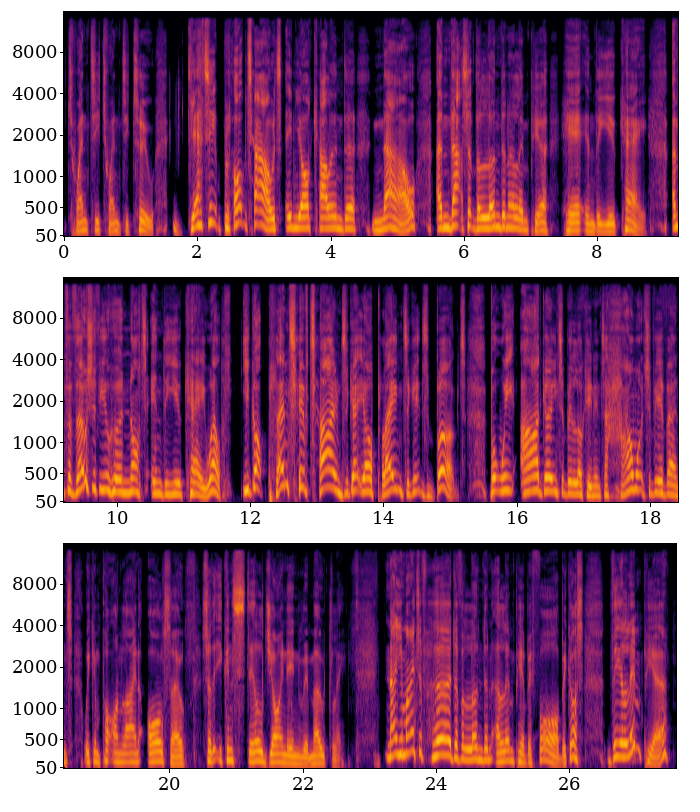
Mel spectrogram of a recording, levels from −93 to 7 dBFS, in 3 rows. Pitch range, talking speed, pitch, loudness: 140-205 Hz, 175 wpm, 170 Hz, -19 LUFS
